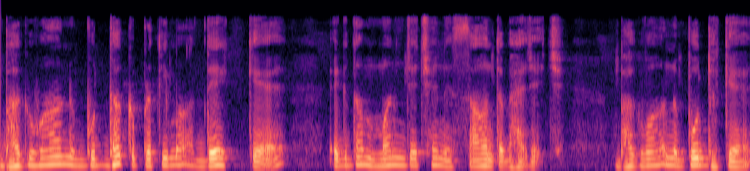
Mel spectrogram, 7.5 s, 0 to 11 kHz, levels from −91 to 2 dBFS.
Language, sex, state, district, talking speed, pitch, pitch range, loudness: Maithili, male, Bihar, Saharsa, 150 wpm, 130 Hz, 115-135 Hz, -20 LUFS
